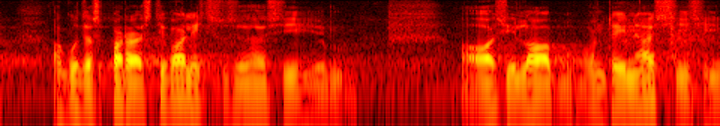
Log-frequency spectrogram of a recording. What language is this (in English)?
Estonian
